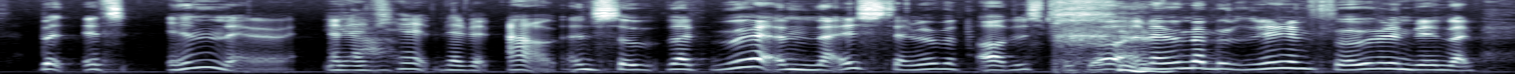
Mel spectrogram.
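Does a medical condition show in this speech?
Yes: oral cancer, partial glossectomy.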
